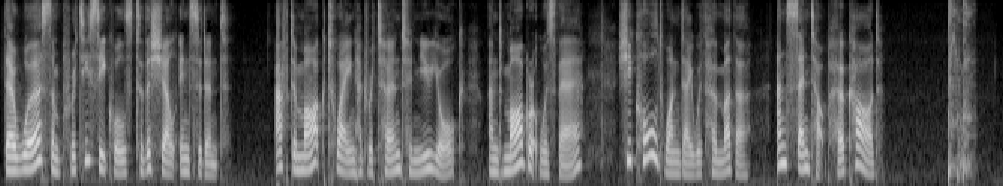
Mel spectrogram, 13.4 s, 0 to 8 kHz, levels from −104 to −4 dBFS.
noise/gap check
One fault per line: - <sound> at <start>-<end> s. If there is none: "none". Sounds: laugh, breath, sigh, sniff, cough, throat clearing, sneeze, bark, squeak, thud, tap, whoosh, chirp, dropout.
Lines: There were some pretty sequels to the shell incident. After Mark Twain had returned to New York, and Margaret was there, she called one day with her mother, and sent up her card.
- thud at 12.6-13.0 s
